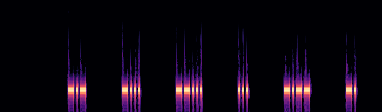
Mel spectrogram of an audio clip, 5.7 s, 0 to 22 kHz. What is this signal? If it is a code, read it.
Morse code, heard as a keyed tone, about 39 wpm, spaced as for 14 wpm, 700 Hz. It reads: KB7SYN
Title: USA Call Signs - 6 Characters - 6x Character Spacing - 40wpm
